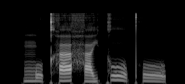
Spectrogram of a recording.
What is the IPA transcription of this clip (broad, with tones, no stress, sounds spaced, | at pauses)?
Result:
m o˧˩ kʰ a˧˥ h a˩˧ j k oː˥˨ pʰ oː˧˩ p̚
